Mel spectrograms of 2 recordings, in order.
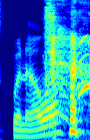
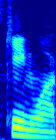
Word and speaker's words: quinoa: when people spilled quinoa, which I used to pronounce as quinoa. Um, So I'd be like, "Oh shit, I'm putting the Quinn in quinoa. What's up?" And then they were like, "That's quinoa, Quinn."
